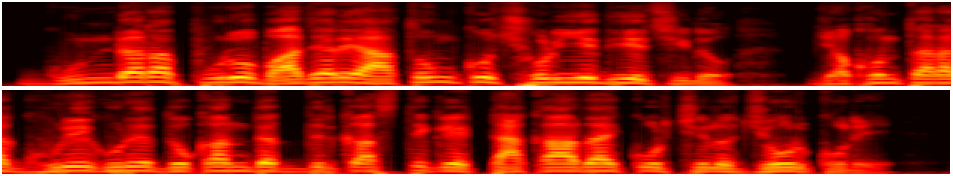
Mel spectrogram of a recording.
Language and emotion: Bengali, fearful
